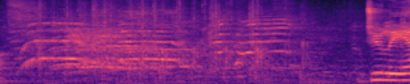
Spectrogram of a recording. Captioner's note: audience applause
